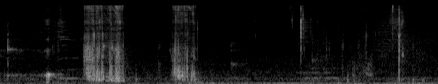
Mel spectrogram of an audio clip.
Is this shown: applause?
no

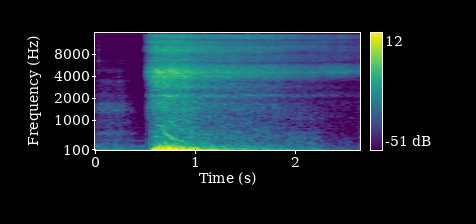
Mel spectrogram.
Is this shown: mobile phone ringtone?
no

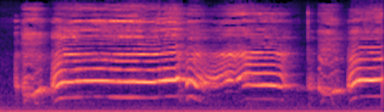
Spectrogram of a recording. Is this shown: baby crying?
yes

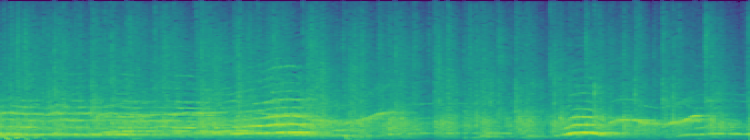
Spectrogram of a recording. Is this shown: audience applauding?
yes

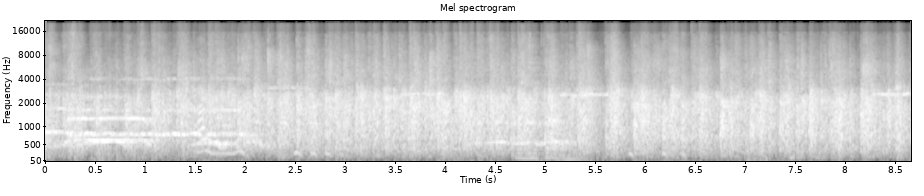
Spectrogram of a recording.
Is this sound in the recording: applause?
yes

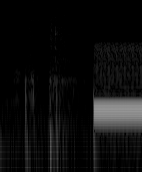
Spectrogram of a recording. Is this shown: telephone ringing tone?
yes

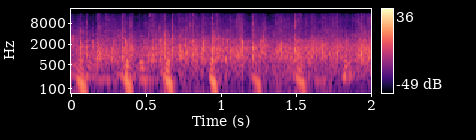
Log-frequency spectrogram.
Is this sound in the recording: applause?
yes

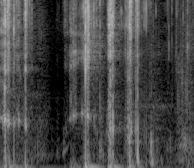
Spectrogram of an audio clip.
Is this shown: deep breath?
no

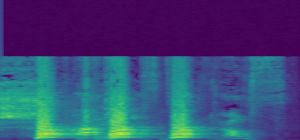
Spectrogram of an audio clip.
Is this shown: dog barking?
yes

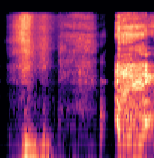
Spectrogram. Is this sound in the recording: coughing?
yes

